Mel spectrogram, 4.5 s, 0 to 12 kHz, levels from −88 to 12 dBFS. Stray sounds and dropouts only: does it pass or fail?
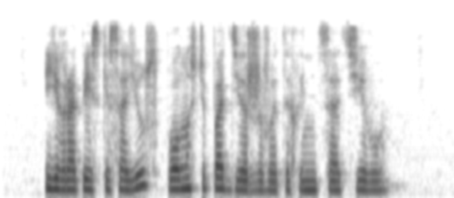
pass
